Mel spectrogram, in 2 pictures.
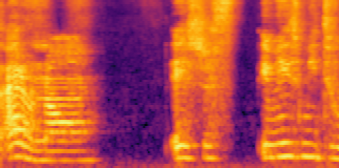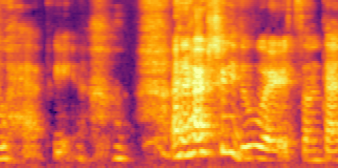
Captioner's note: laughs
